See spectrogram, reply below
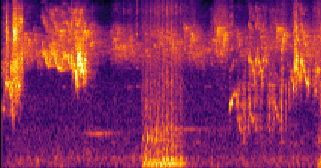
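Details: Morning chirping of budgerigars in an aviary, several birds chattering in dense, scratchy high warbles, broken midway by a brief low fluttering burst like wingbeats, then the warbling chatter resumes.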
